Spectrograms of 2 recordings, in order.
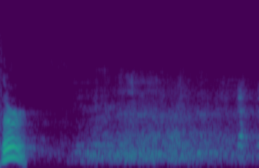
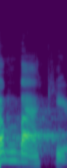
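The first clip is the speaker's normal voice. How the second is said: ordinary delivery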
